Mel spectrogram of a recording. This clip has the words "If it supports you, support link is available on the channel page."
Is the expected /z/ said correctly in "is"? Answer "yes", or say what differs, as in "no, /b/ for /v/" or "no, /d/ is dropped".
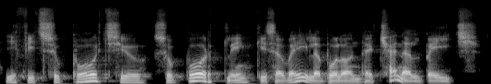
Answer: no, /s/ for /z/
